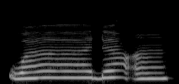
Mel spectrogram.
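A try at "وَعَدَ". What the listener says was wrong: Kebalik. Hai, coba balikin.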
